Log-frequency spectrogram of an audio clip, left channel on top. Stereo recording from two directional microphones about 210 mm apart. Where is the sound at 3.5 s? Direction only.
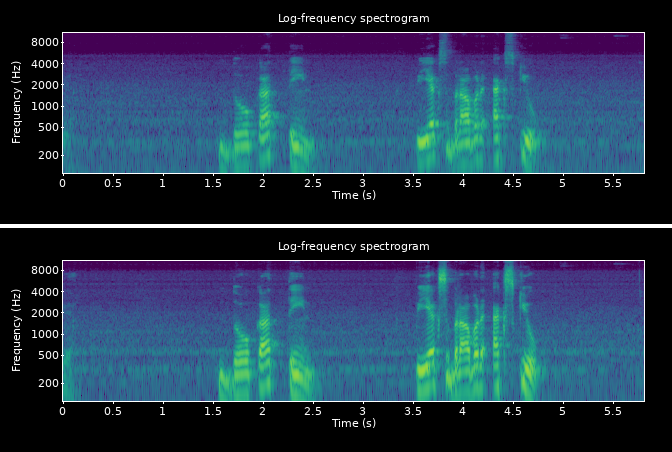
45° right (ahead or behind).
